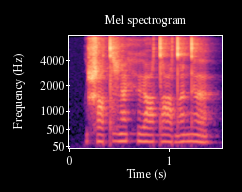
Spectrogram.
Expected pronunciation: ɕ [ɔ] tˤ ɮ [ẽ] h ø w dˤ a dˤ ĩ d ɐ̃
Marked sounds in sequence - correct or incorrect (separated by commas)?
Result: correct, correct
